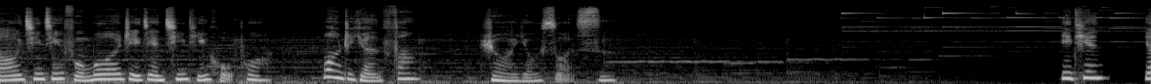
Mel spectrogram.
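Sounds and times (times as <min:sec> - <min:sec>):
speech: 0:00.0 - 0:06.2, 0:10.6 - 0:11.4
soft music: 0:00.0 - 0:11.4
wind chime tinkling: 0:08.4 - 0:11.4.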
